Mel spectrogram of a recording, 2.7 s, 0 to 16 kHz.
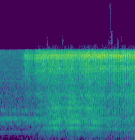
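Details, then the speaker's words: Lathe turning a wooden travel mug insert with a freshly sharpened tool at about 1,300 rpm: once about 1 inch deep, the earlier vibration dies out into a steady even scraping hiss, cutting smoothly. "Once you get about a 1 inch down, the vibrations seem to die out. Again, because the amount that you're hanging off the edge is much more tolerable."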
